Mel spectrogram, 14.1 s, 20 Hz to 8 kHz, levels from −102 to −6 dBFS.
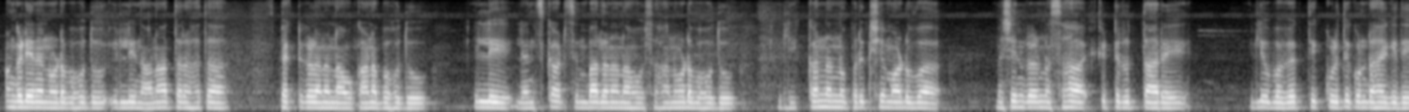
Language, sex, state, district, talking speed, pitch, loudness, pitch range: Kannada, male, Karnataka, Raichur, 105 wpm, 145 Hz, -18 LUFS, 140-155 Hz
